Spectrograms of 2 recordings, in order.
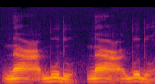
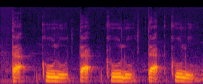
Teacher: sedikit tertahan dan sedikit mengalir Nah itu bedanya Ain dengan Hamzah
